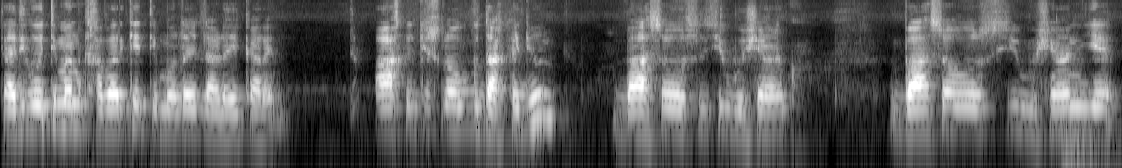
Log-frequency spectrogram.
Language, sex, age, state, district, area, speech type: Kashmiri, male, 18-30, Jammu and Kashmir, Pulwama, rural, spontaneous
